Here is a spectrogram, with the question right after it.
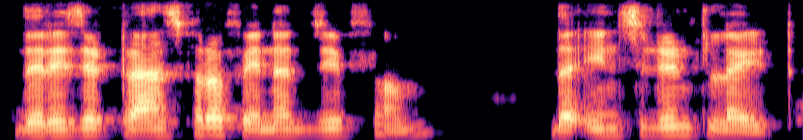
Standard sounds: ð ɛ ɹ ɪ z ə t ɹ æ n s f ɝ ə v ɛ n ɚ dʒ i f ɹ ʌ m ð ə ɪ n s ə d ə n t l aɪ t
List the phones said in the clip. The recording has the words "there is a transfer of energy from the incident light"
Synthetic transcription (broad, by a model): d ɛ ɹ ɪ z ə t ɹ æ n s f ɝ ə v ɛ n ɚ dʒ i f ɹ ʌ m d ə ɪ n s ə d ə n t l aɪ t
